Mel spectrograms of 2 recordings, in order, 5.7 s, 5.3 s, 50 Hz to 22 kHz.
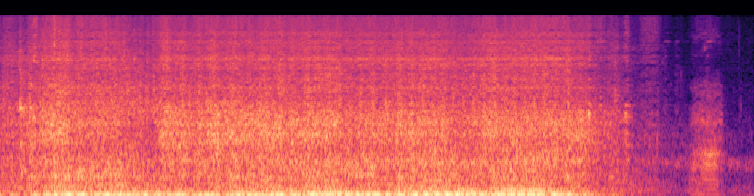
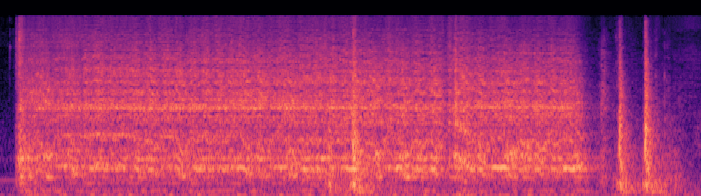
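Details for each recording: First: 1935 Ford truck, previously locked up, revived after years with carburetor working and ignition newly wired: catches at once and runs evenly about four seconds before shutoff; ignition wired correctly. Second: 1935 Ford truck, previously locked engine, being revived: about four seconds of steady cranking with a few weak coughs and no catch; flooded from a stuck carburetor float, vacuum leak also found.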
